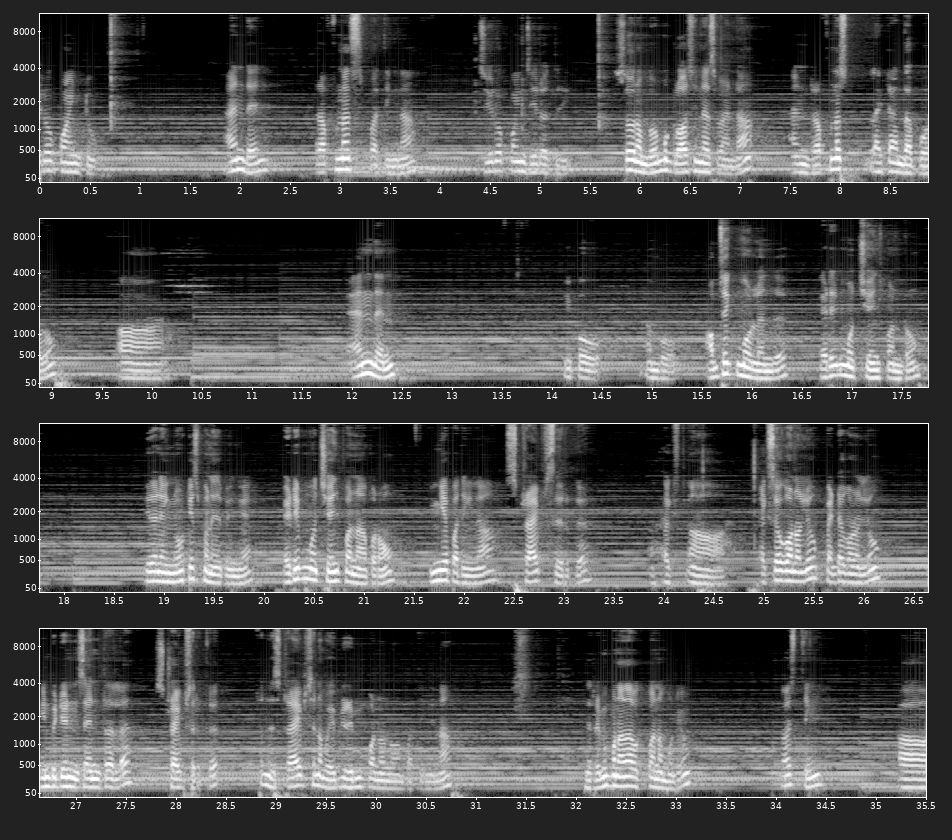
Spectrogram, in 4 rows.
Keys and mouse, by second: 2.8-5.4 drag, 17.7 click.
